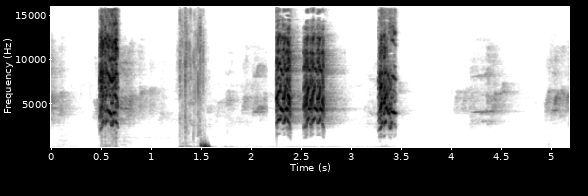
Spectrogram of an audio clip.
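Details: Singing green-cheeked conure, a pet parrot, giving five loud harsh broadband squawks spread over about three seconds, two of them close together, followed by faint high chirps.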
